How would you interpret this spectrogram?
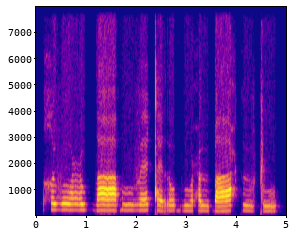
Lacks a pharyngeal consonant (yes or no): no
